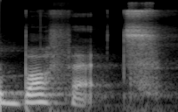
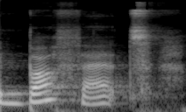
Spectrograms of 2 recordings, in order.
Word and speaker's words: buffet: it should be ballet the same goes for buffett some people say buffett but it's actually supposed to be buffet now the twelfth one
